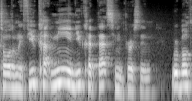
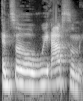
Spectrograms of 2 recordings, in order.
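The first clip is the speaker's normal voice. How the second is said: usual speaking voice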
